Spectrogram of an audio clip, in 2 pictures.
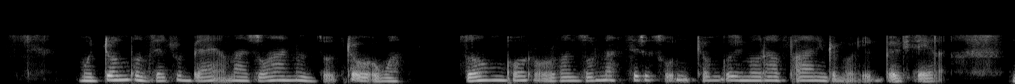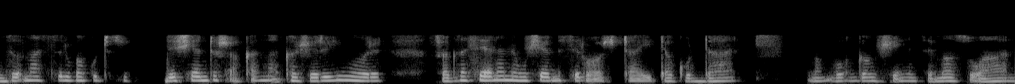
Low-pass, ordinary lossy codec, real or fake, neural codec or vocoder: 7.2 kHz; AAC, 16 kbps; fake; codec, 24 kHz, 0.9 kbps, WavTokenizer, small release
